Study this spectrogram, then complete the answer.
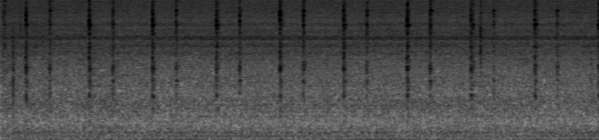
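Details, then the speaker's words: German mantle clock movement after beat adjustment with a screwdriver, heard through a beat amplifier: crisp, evenly spaced ticks about three a second with no limping rhythm; running smoothly in beat. "working smoothly"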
